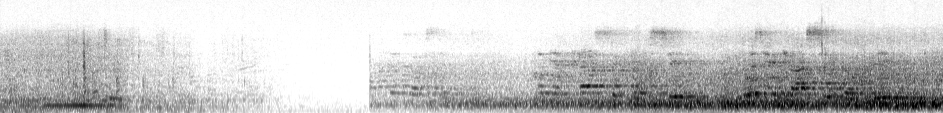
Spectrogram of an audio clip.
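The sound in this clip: Rumbling railway ambience at a train station, with a low rolling drone, faint squeals and clatter, and indistinct murmuring voices. A brief quiet gap gives way to a steadily louder, denser wash of train noise.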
